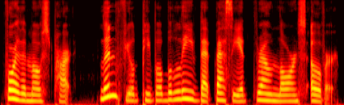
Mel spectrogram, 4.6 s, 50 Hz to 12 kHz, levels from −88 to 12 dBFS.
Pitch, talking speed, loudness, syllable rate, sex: 220 Hz, 170 wpm, -20 LUFS, 5.3 syllables/s, female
